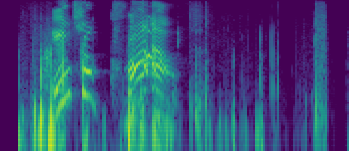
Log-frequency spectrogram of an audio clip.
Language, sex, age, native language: Icelandic, male, 10, Icelandic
